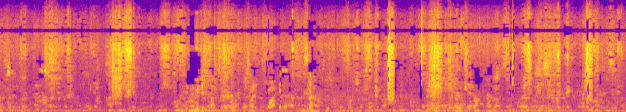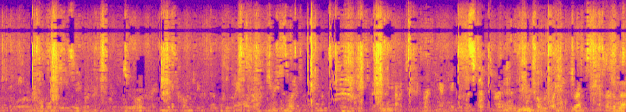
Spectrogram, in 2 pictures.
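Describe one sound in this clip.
A crowd of people murmurs quietly nearby.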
